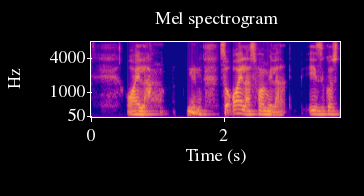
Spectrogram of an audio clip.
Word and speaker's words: Euler: So the oil's formula or ula if you are African like me you will just pronounce it as ula but anyway the correct pronunciation is oiler he was a there was German German guy oiler so oil's formula is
